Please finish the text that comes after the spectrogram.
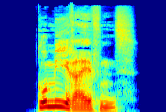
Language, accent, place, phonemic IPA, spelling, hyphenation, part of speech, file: German, Germany, Berlin, /ˈɡʊmiˌʁaɪ̯fn̩s/, Gummireifens, Gum‧mi‧rei‧fens, noun, De-Gummireifens.ogg
- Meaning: genitive singular of Gummireifen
